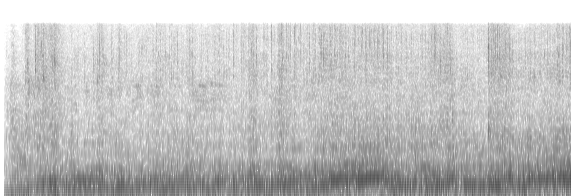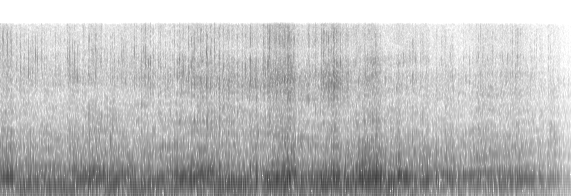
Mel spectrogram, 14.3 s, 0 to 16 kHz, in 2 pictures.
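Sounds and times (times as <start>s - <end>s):
Allard JR engine revving: 0.1s - 14.2s.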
